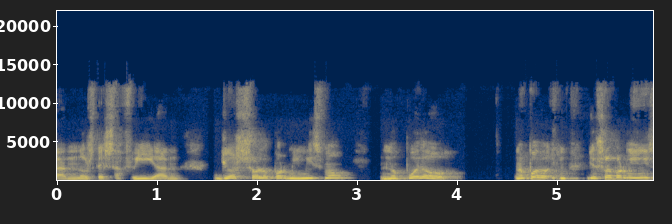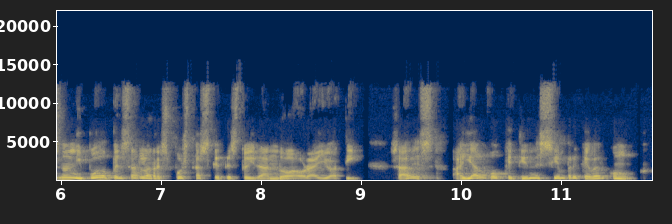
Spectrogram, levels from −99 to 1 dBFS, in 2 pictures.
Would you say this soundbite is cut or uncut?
uncut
